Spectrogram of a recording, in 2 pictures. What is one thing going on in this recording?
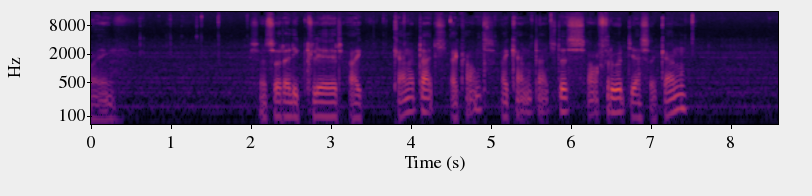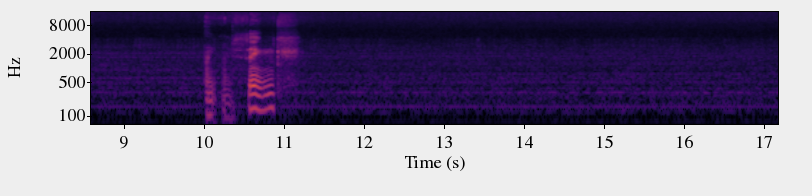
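Small plastic parts click and snap together.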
